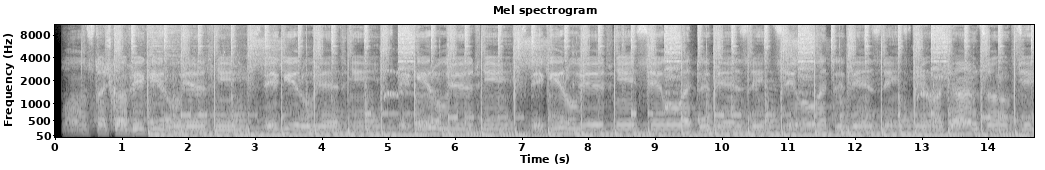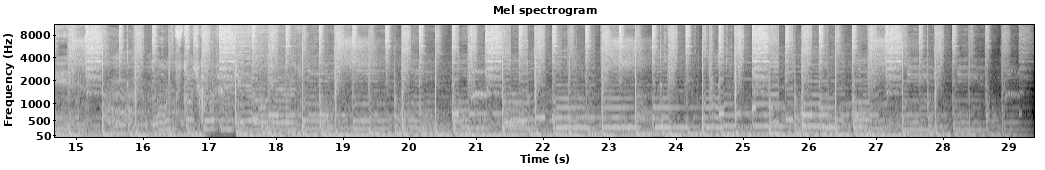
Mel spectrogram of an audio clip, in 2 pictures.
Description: рэп , хип-хоп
